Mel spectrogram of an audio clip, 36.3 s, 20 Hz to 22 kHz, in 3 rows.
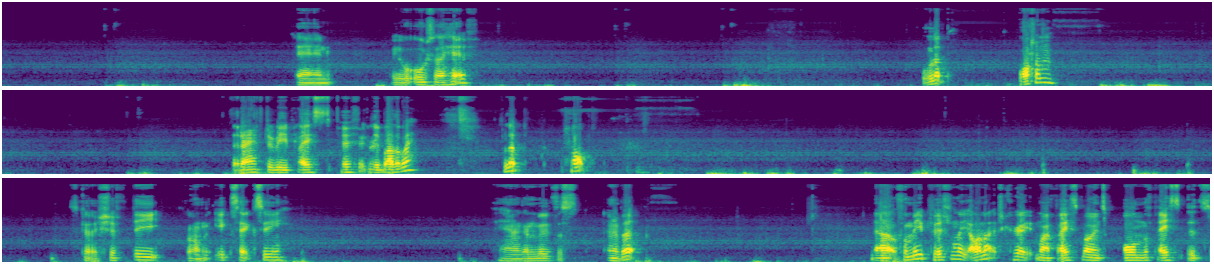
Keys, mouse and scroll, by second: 0.0 g, 1.4 click, 4.4 scroll up 4, 5.1 shift+d, 6.5 click, 7.5 click, 12.2 shift+d, 13.7 click, 14.5 click, 20.2-22.3 scroll down 3, 22.8 middle click, 23.3 middle click, 23.7 scroll up 3, 24.3 middle click, 25.7 shift+d, 27.2 click, 27.5 middle click, 29.6 click.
